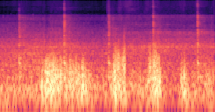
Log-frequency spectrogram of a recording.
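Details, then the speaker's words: Volvo FMX truck: over the engine rumble, a dull clicking knock repeats about twice a second with the rear wheels turning; the rear wheel discs are intact, so the rear axle is suspected; cause unknown. "Посмотрели, в общем, диски целые сзади. То ли в этом мосту что-то сзади. Вот такой вот звук издает."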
